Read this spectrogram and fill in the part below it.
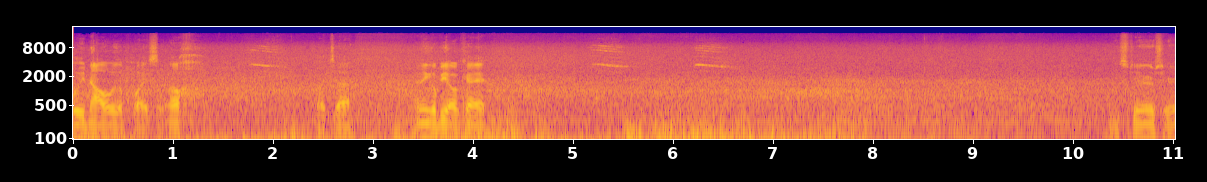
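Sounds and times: highway traffic rushing: 0.0 - 11.0
wind buffeting microphone: 0.0 - 11.0
high falling chirps: 5.1 - 5.6.

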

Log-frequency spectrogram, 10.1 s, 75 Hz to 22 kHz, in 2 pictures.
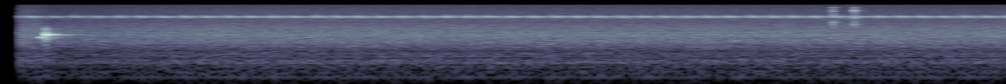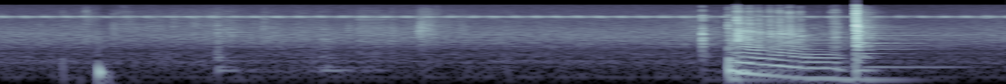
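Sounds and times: faint high-pitched whine: 0.1 - 10.0
steady hiss: 0.5 - 10.0.

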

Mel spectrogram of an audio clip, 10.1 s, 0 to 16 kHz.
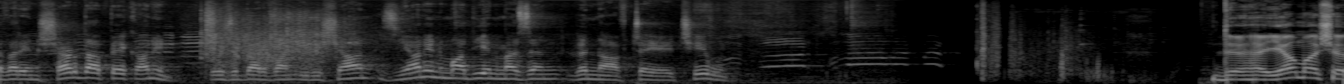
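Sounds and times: man shouting: 5.4 - 7.2.

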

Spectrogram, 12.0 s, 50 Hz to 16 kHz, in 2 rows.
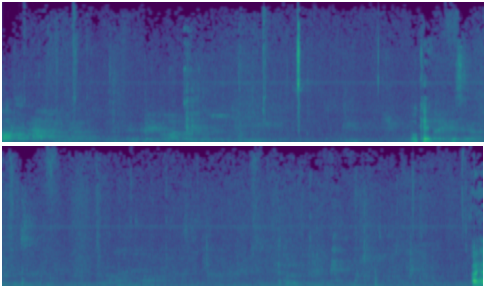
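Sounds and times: murmur and heckling of voices: 0.0 - 12.0.

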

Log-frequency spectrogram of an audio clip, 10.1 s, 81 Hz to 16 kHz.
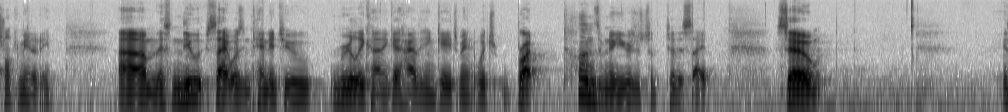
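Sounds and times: person speaking: 1.2 - 7.2.

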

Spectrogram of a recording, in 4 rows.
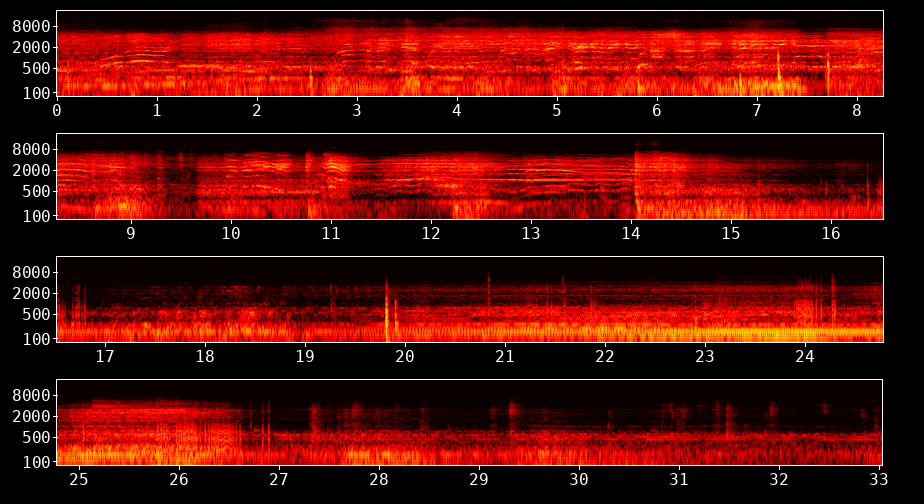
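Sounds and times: orchestral score with low drone: 0.0 - 10.5, 11.4 - 33.0
characters screaming: 10.9 - 14.6.

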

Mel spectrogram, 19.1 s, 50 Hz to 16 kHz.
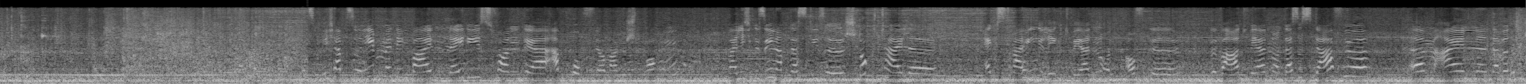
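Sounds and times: excavator diesel engine hum: 0.0 - 19.0
woman talking: 3.8 - 19.0.

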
